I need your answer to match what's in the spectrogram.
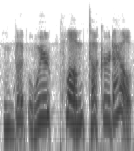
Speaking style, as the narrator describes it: wailed old man Richardson

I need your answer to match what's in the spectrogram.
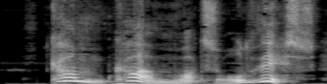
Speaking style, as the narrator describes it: cried General Ivolgin, suddenly and angrily

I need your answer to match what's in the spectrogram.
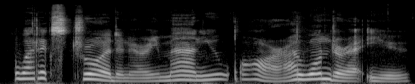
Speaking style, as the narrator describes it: Rogojin laughed sarcastically

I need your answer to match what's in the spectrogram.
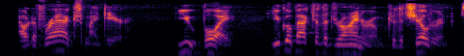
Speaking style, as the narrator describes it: said Julian Mastakovich, looking at the boy sternly

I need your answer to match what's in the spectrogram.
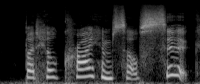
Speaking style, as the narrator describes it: pleaded Meg, reproaching herself for deserting her boy

